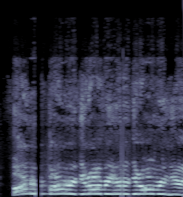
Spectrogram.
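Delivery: play-acted desperate scream, very high and loud. Recounting a car fire, calling a slow-moving man over, retelling a scream. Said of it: "I'm screaming".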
